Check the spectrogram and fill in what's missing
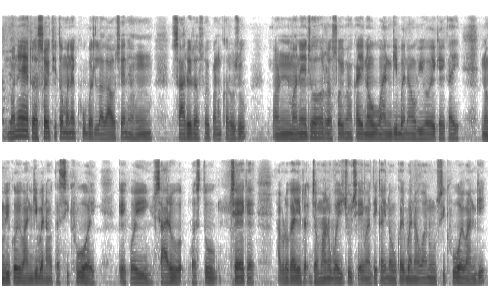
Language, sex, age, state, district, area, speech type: Gujarati, male, 18-30, Gujarat, Surat, urban, spontaneous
